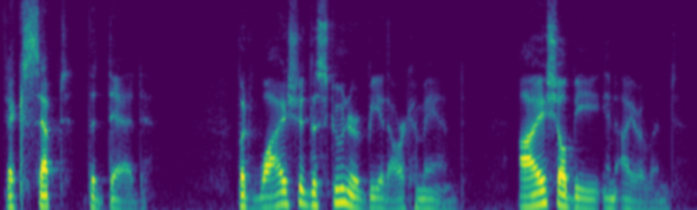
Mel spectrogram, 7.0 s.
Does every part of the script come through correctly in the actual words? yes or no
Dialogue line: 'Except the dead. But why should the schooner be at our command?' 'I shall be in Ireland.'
yes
